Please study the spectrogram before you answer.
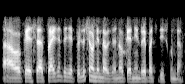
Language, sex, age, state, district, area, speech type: Telugu, male, 18-30, Telangana, Yadadri Bhuvanagiri, urban, conversation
